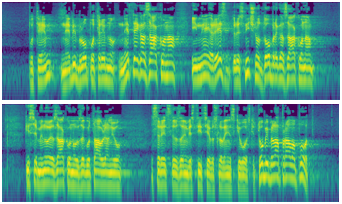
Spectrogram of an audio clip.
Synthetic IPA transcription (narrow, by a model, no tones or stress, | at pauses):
pɔt̪emnɛbibilopɔt̪ɾeːbnɔnɛt̪eːɡazaːkɔnainːɛɾesɾɛsnit͡ʃnɔd̪ɔːbɾɛɡazaːkɔna | kisɛmɛnujɛzaːkɔnɔzaɡɔt̪aːwljanju | sɾeːt̪st̪ɛwzainʋɛst̪iːt̪sijɛʋəslɔʋeːnskiʋojskit̪oːbibilapɾaːʋapoːt̪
